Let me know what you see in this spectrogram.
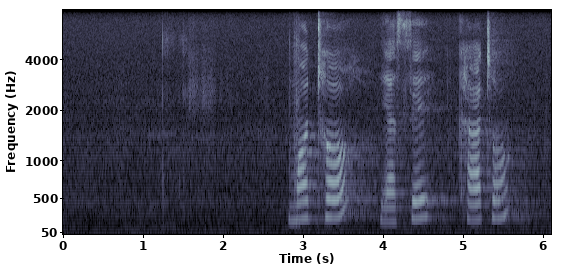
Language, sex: Xhosa, female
